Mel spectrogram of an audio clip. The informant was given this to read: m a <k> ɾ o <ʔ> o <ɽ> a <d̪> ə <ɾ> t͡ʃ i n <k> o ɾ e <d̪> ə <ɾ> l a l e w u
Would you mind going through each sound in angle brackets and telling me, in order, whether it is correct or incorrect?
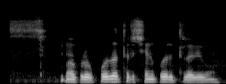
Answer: correct, incorrect, incorrect, incorrect, correct, incorrect, incorrect, incorrect

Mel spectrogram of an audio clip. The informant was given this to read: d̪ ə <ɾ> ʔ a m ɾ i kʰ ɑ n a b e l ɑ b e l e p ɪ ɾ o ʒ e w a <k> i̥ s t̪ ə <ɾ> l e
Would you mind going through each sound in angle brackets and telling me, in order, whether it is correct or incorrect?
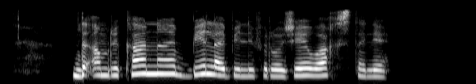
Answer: incorrect, incorrect, incorrect

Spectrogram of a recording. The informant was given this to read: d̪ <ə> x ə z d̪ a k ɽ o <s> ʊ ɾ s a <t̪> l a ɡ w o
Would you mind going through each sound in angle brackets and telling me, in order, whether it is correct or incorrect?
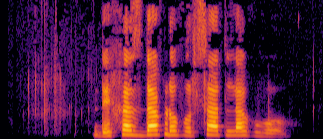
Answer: correct, incorrect, correct

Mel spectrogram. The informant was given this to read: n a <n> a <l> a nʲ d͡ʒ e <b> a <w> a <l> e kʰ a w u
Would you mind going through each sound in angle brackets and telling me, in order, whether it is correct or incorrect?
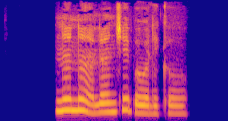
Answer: correct, correct, correct, correct, correct

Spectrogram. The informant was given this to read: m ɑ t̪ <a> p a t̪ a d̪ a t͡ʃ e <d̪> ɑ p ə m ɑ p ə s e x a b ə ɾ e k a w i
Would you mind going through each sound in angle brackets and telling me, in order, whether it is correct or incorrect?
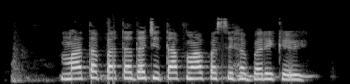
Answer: correct, incorrect

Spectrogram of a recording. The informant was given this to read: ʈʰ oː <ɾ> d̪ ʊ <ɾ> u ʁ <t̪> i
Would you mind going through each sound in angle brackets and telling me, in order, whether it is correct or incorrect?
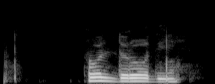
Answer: incorrect, correct, incorrect

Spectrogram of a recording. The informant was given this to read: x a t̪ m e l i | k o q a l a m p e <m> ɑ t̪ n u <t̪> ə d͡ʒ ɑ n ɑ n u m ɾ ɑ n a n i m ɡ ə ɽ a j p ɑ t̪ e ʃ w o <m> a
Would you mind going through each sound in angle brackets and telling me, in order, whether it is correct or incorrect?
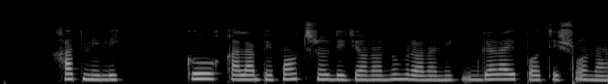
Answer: correct, incorrect, incorrect

